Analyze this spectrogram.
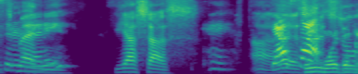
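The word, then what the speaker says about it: Γεια σας: Yasu if it's if you're talking to one, Yasu to you. But if you're talking to Okay. many, Yasas. But the plural, sas are many.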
